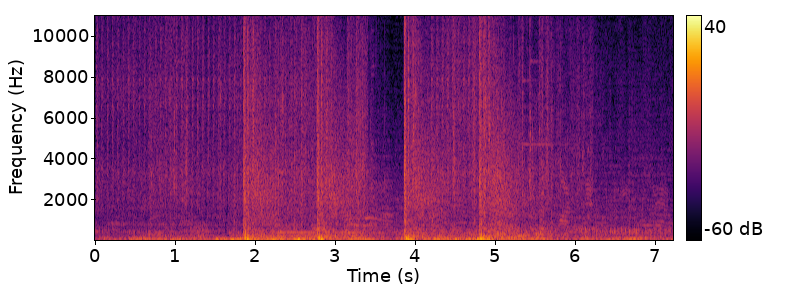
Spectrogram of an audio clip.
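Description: Gunfire from a game weapon aimed at tough angler creatures in Fallout 4, with several sharp shots spaced irregularly over a steady busy background and someone talking throughout.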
